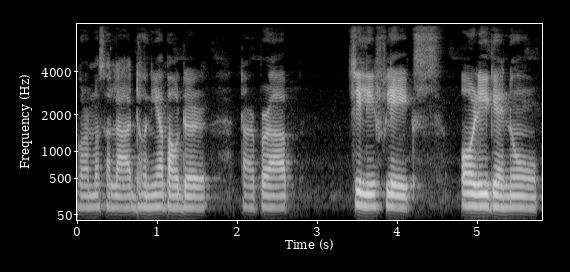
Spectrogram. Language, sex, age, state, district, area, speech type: Assamese, male, 18-30, Assam, Charaideo, urban, spontaneous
